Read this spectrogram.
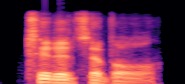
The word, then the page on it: tidetable: British English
